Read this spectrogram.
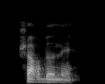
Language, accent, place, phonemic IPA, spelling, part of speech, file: French, France, Lyon, /ʃaʁ.dɔ.nɛ/, chardonnay, noun, LL-Q150 (fra)-chardonnay.wav
- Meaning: Chardonnay (grape, wine)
